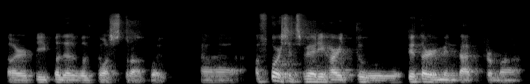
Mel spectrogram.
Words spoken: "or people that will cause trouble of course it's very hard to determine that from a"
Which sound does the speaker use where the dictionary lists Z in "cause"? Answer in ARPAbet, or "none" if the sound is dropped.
S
